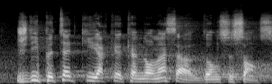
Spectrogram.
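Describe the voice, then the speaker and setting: Noticeable background noise behind a man speaking. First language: English (speaking French). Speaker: pastor, healing evangelist. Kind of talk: sermon. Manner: animated.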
